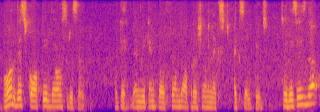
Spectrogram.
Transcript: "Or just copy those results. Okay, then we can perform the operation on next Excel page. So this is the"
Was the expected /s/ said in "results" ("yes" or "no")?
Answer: no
